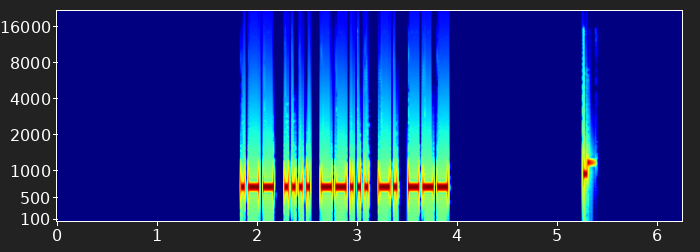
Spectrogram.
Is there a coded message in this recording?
Yes: Morse code from 1.8 to 3.9 s, heard as a keyed tone, about 33 wpm, 700 Hz. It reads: WH7NO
